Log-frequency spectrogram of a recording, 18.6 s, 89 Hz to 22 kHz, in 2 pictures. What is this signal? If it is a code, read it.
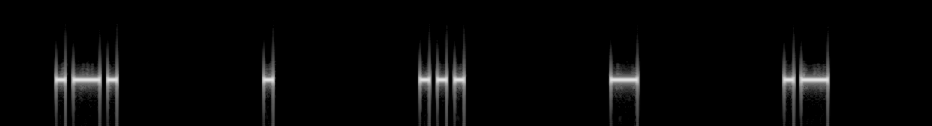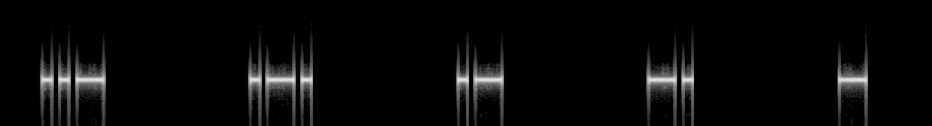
Morse code, heard as a keyed tone, about 14 wpm, spaced as for 5 wpm, 680 Hz. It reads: RESTAURANT
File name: Morsekurs / Witze / Witz 29. Juni 2021, 25 F70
